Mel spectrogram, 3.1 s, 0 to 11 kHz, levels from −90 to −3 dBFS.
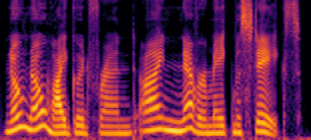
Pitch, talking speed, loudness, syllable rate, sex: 210 Hz, 175 wpm, -17 LUFS, 4.1 syllables/s, female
